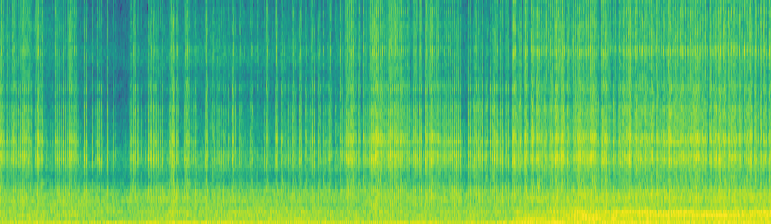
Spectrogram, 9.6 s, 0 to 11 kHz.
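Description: Simca 1000's rear-mounted four-cylinder engine heard on board at speed, with steady road and wind rumble. For the first six seconds the engine note is weak. It comes back clearly about six and a half seconds in and rises steadily as the car accelerates out of a corner.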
